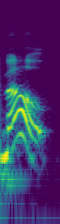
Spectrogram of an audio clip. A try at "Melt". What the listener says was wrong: No, say it right. Pronounce the T at the end.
